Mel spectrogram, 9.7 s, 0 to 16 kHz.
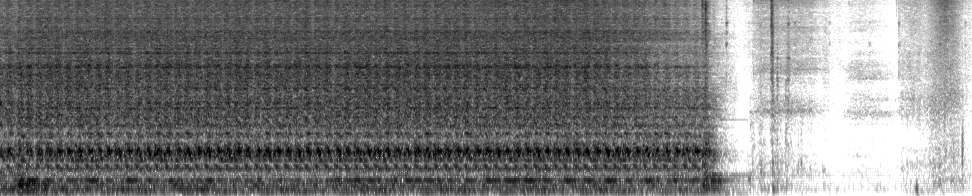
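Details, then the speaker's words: Ford 351 Windsor rock crawler truck with Holley EFI, fuel pumps disconnected so it won't fire: starter spins the V8 with even chug about 2.5 per second, no odd clunks. Cranking healthy. "Sounded pretty good to me. I ain't hear anything crazy. Constant rhythm, cranking rhythm, whatever you want to call it."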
